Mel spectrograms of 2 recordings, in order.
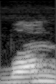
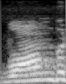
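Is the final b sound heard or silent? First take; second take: silent; heard. First: The final b is silent. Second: The final b is pronounced. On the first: The speaker calls it right. "बॉम्ब में ये बी silent है" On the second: The speaker calls it wrong. "बॉम्ब नहीं बोलेंगे"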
